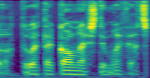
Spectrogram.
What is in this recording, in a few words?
"gonest", Welsh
